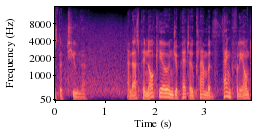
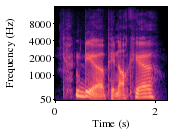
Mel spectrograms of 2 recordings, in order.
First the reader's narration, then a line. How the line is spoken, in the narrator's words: whined the fox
